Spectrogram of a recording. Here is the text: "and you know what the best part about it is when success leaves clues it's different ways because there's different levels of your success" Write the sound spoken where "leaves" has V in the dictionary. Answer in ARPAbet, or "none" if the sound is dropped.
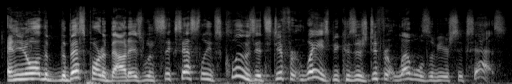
V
